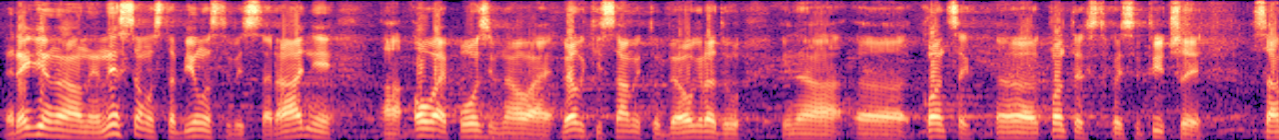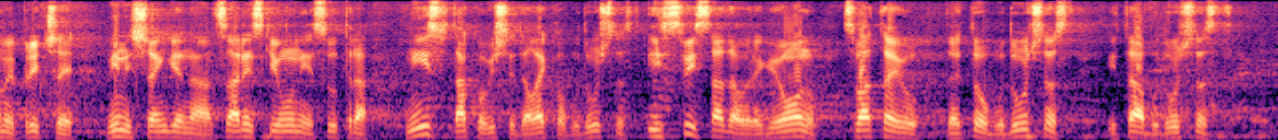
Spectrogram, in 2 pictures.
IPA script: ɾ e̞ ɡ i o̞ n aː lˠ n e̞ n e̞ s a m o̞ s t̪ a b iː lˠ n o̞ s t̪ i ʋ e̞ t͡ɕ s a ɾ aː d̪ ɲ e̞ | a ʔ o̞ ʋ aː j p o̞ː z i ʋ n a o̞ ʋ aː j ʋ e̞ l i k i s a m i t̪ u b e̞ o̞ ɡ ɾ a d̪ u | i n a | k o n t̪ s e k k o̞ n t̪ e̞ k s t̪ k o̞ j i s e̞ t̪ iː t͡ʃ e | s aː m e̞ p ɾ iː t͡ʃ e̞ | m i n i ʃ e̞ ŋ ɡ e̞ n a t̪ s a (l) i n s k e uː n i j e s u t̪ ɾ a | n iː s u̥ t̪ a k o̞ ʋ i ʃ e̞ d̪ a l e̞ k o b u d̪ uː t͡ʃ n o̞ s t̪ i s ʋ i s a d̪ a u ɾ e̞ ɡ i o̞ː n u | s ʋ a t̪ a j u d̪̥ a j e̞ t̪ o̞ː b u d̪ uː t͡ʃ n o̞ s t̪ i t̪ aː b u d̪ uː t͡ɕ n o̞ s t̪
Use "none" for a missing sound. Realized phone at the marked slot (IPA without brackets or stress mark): ɾ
